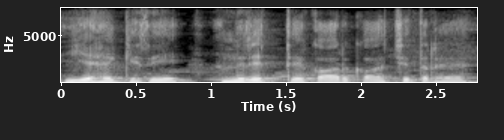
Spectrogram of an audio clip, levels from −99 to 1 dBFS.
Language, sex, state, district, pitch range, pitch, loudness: Hindi, male, Uttar Pradesh, Saharanpur, 135-145 Hz, 140 Hz, -16 LUFS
